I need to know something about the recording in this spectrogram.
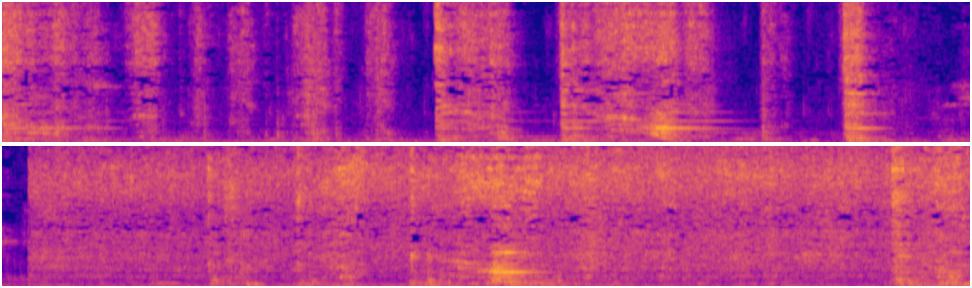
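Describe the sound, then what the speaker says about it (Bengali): A spice paste of chilli, cumin and salt sautés in hot oil for a tangra fish curry, with sharp stirring scrapes and clatters against the pan early on, then a steady close sizzle and hiss. "মশলাটা আমি ভালো করে কষিয়ে নেবো"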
